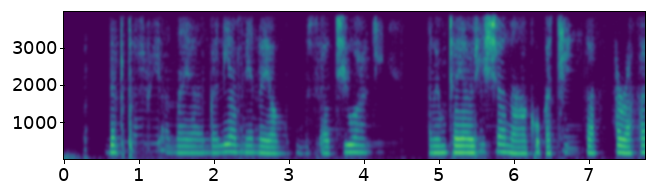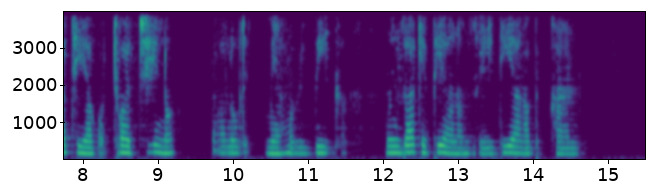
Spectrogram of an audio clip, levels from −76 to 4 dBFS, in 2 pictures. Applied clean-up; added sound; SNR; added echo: neural mask model DeepFilterNet 3.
